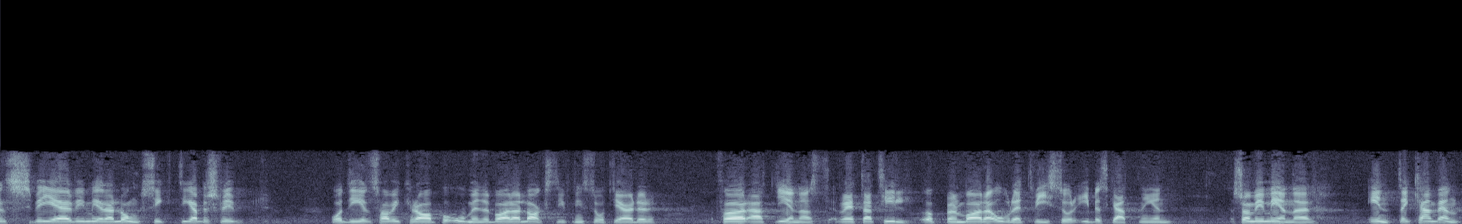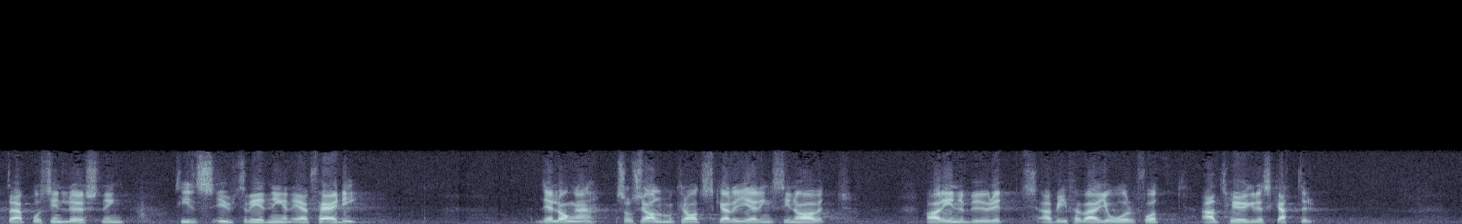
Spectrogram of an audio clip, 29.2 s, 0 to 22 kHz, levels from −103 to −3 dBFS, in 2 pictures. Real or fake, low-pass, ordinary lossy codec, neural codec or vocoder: real; 7.2 kHz; MP3, 48 kbps; none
